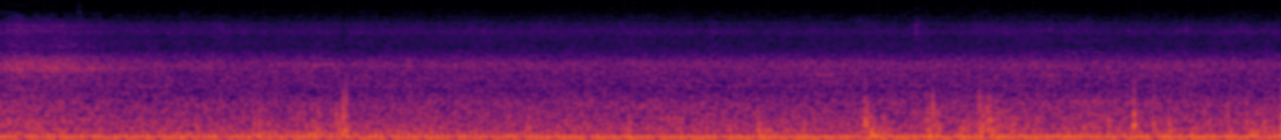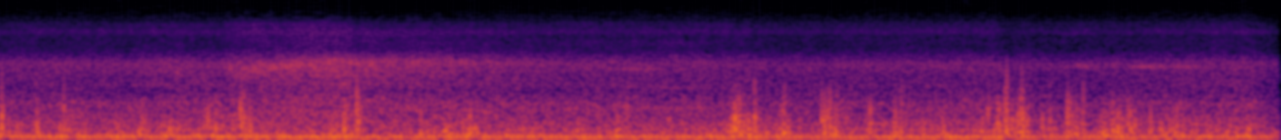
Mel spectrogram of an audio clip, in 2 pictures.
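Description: Steady low rumble of a large container ship's engines as it passes close by, with wind buffeting the microphone. The audio cuts off suddenly at the end.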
